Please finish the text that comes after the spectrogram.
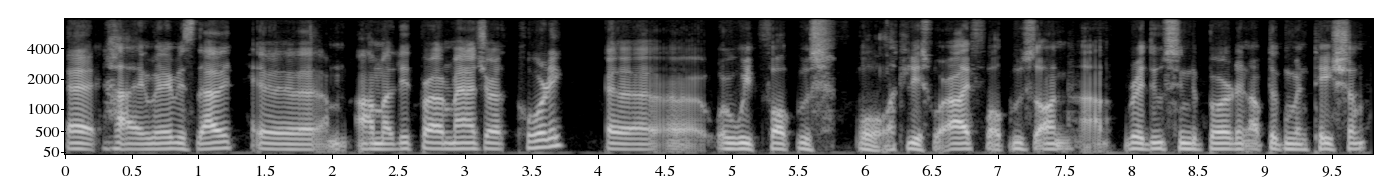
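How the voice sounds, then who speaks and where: An Italian-accented man speaks as a guest on a podcast panel. His voice is gravelly and his talk is halting, full of small pauses. The sound is dry and a little muffled. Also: medium pitch, level tone, no room sound. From Italy. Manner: hesitant, with frequent uhs. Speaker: guest, product manager. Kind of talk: casual panel chat. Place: podcast room. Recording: slightly muffled podcast recording.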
